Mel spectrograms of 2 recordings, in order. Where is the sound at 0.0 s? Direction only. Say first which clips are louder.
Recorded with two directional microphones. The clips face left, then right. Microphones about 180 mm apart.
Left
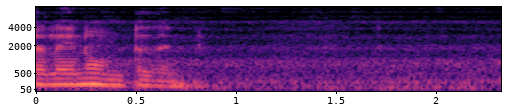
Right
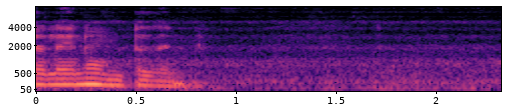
Right 2 dB; 10° right (ahead or behind).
